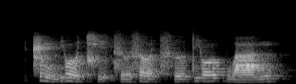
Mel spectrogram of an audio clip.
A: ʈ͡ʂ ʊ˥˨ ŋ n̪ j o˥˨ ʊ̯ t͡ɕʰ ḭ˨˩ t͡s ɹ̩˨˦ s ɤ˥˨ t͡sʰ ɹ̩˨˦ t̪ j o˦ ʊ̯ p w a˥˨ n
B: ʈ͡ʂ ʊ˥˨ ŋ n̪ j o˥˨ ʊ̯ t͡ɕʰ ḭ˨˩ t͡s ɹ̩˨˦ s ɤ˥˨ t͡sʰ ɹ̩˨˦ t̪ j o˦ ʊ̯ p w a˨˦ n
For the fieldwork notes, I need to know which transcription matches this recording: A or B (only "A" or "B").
B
